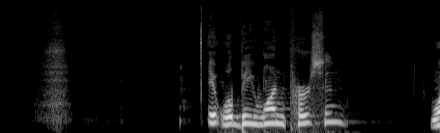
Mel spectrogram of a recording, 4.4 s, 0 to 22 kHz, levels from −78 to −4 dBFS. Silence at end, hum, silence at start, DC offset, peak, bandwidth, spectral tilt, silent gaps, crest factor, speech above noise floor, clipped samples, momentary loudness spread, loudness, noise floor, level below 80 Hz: 0 s; none; 0.5 s; under 0.1%; -8 dBFS; 16 kHz; -7 dB/octave; none; 18 dB; 57 dB; under 0.1%; 20 LU; -24 LUFS; -80 dBFS; -60 dBFS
